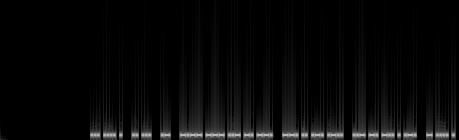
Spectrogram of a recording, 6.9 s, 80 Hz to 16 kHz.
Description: Morse code, heard as a keyed tone, about 50 wpm, 700 Hz. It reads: SHE IS A YOUNG GIRL UNDER THE
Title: Sentences from Top 1600 Words 50wpm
